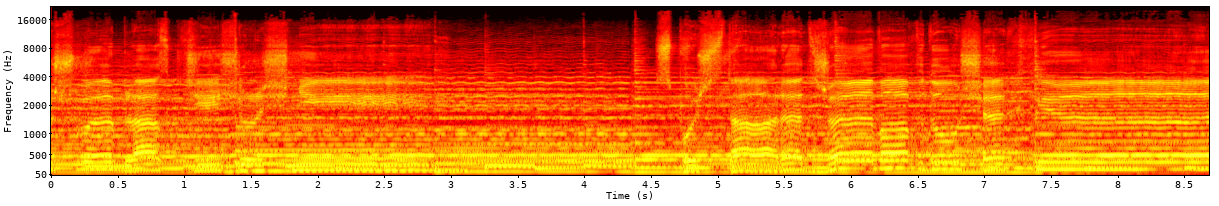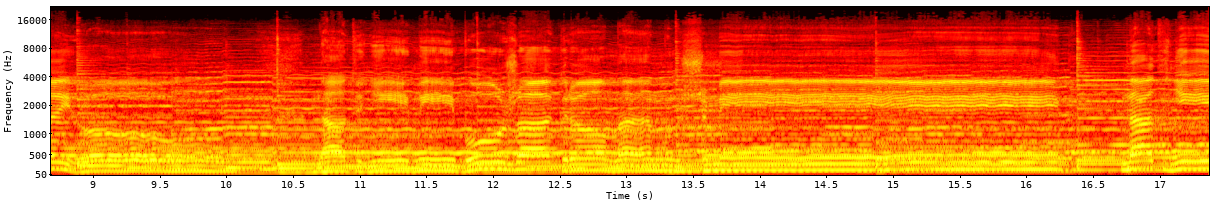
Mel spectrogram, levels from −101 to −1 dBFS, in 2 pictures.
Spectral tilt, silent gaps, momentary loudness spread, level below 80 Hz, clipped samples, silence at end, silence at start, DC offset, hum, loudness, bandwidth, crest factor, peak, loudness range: -4.5 dB/octave; none; 5 LU; -56 dBFS; under 0.1%; 0 s; 0 s; under 0.1%; none; -21 LUFS; 18.5 kHz; 16 dB; -6 dBFS; 2 LU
